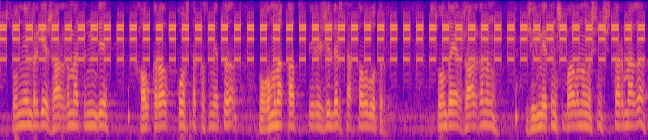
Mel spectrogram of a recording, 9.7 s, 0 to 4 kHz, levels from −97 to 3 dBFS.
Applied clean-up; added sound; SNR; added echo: none; Telephone; -2 dB; none.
